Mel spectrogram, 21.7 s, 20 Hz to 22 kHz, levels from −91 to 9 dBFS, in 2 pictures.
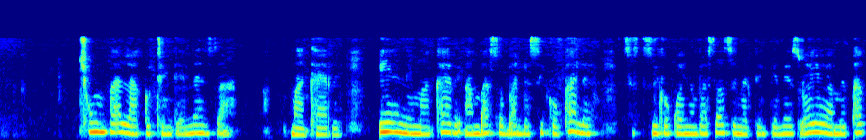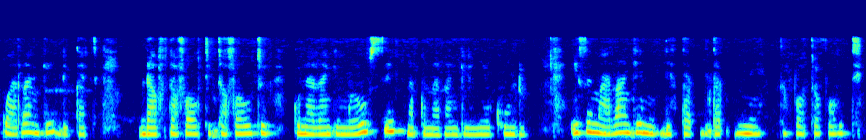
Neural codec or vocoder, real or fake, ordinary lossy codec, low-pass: none; real; AAC, 48 kbps; 7.2 kHz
